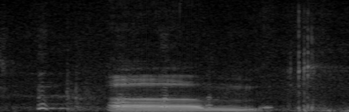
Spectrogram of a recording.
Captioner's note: laughs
